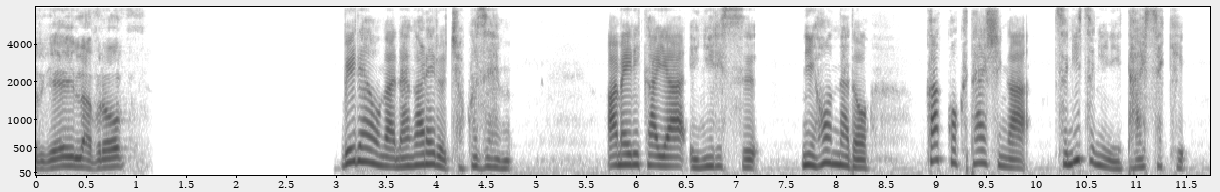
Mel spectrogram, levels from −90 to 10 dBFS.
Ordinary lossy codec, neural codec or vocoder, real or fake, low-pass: none; codec, 16 kHz, 16 kbps, FunCodec, trained on LibriTTS, 50 frames a second; fake; none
